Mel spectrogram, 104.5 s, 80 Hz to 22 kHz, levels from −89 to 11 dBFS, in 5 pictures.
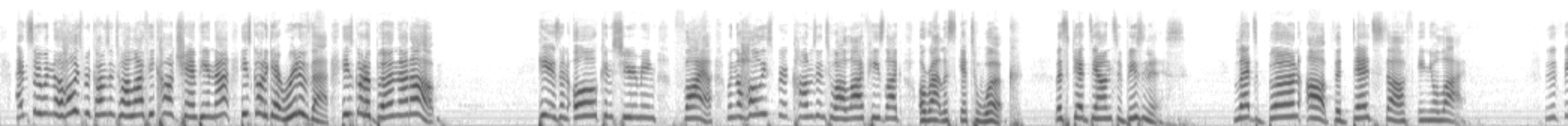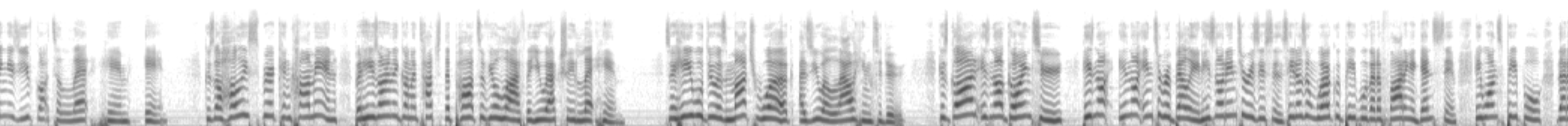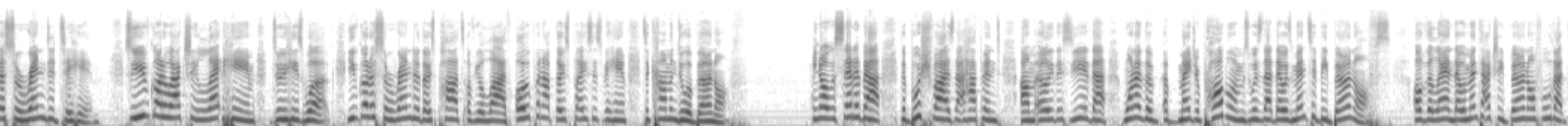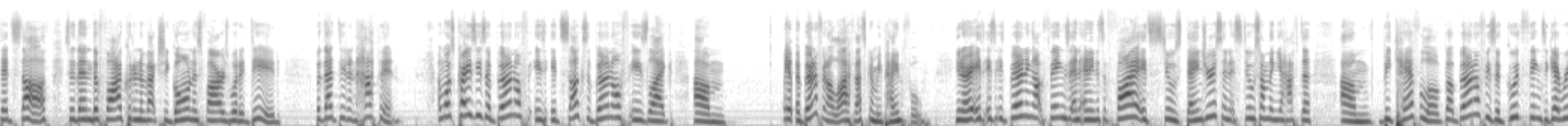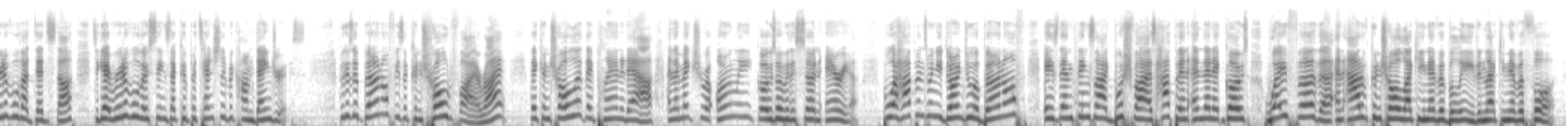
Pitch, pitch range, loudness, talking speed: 320 Hz, 280-365 Hz, -29 LUFS, 215 wpm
